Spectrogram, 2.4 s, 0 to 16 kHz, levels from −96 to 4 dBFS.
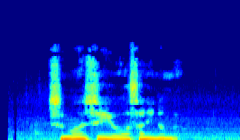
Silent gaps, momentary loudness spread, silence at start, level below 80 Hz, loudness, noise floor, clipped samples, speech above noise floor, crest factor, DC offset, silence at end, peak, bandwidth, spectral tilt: none; 9 LU; 0.5 s; -72 dBFS; -28 LUFS; -57 dBFS; under 0.1%; 30 dB; 12 dB; under 0.1%; 0.65 s; -16 dBFS; 10 kHz; -5 dB/octave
